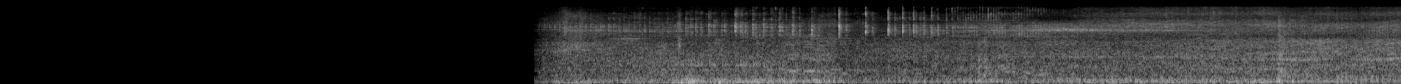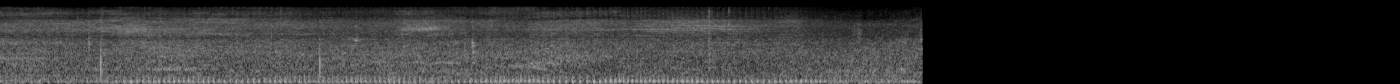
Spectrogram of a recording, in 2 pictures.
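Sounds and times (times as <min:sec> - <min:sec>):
cars passing: 0:05.4 - 0:23.2
motorbikes passing: 0:05.4 - 0:23.2.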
